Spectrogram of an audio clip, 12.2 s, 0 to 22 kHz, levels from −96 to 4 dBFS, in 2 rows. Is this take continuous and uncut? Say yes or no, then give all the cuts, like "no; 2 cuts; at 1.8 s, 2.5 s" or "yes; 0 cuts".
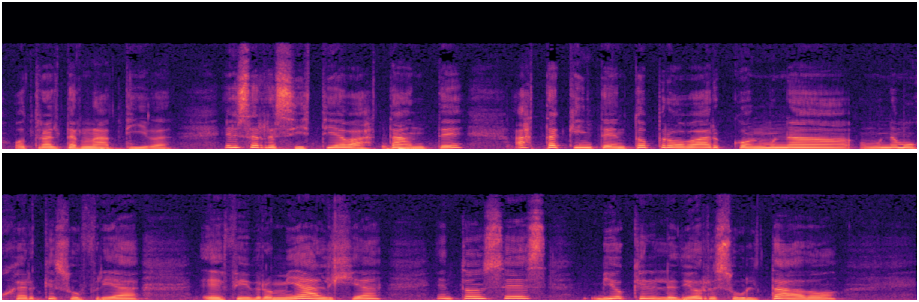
yes; 0 cuts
